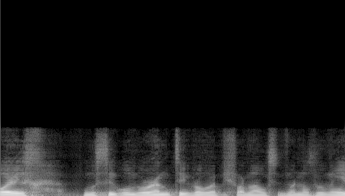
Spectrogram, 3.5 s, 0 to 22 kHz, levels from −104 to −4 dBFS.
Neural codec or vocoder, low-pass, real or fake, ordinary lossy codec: codec, 16 kHz, 0.5 kbps, FreqCodec, larger model; none; fake; none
